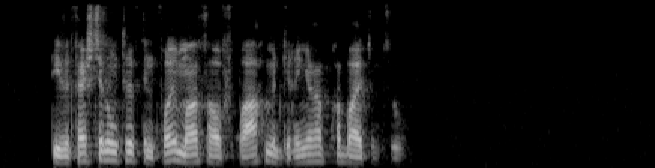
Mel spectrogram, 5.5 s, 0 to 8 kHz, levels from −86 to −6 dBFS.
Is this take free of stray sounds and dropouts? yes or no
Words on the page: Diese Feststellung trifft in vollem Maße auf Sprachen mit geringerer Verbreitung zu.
yes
